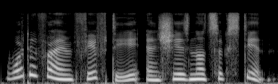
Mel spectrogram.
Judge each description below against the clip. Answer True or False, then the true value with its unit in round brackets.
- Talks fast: True (215 wpm)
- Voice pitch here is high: True (250 Hz)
